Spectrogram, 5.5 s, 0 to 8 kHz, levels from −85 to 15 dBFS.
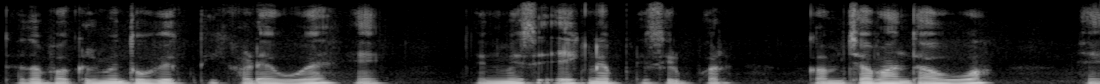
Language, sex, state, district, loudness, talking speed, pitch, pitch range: Hindi, male, Uttar Pradesh, Varanasi, -18 LUFS, 205 wpm, 115 Hz, 110-125 Hz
